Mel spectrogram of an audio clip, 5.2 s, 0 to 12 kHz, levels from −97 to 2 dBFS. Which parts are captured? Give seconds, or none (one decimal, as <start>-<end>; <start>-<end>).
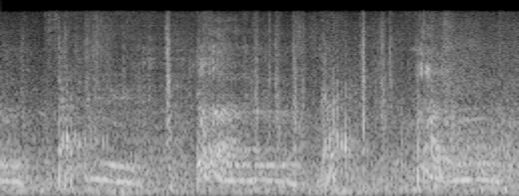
0.0-0.8; 3.0-3.7; 4.3-5.2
